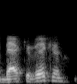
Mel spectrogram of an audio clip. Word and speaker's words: Makovicka: But yeah, Makovicka, that's how you say it.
